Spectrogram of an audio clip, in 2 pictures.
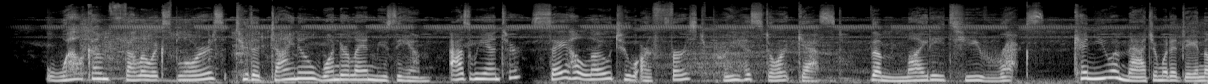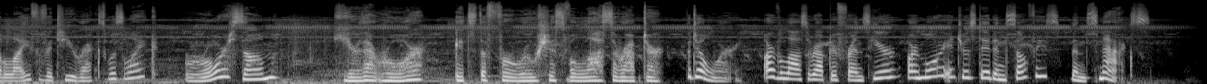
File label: Narration MUSEUM; Female; English (North American)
